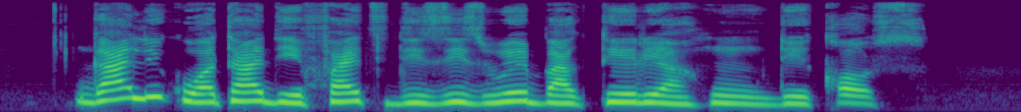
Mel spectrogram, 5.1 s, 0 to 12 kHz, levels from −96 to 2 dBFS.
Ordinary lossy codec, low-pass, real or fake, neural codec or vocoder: none; 10.8 kHz; real; none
